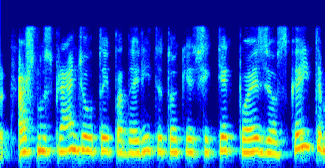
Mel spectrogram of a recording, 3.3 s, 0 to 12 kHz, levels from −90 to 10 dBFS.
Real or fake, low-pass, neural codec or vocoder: real; 7.2 kHz; none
